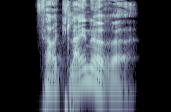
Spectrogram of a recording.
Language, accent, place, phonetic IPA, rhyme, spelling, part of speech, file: German, Germany, Berlin, [fɛɐ̯ˈklaɪ̯nəʁə], -aɪ̯nəʁə, verkleinere, verb, De-verkleinere.ogg
- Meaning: inflection of verkleinern: 1. first-person singular present 2. first/third-person singular subjunctive I 3. singular imperative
